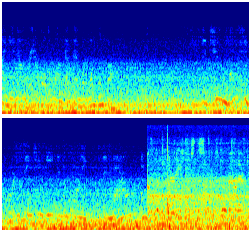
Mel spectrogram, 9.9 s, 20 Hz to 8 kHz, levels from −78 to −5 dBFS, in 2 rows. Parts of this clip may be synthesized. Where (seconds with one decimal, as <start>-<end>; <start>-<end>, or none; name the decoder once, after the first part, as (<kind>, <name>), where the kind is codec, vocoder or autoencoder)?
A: none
